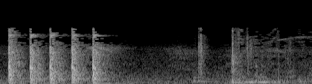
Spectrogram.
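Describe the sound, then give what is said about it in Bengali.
A door knocker raps on a door: five quick, sharp, evenly spaced knocks, a short pause, then two more somewhat softer knocks. “দরজায় কড়া নাড়ার শব্দ।”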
